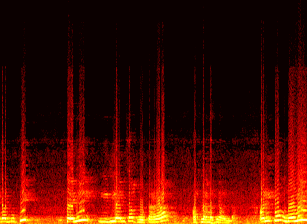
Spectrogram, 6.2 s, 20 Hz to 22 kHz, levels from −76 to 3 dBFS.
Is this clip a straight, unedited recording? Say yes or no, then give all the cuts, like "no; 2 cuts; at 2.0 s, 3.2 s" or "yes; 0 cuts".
yes; 0 cuts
